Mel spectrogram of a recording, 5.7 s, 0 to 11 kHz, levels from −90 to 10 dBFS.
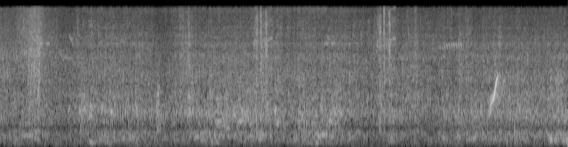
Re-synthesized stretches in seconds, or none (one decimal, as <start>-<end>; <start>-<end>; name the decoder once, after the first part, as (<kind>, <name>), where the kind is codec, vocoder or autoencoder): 0.8-3.7 (vocoder, Vocos)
